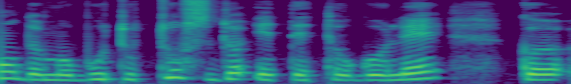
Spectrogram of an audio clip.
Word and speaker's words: Mobutu: originaire de gbado et le nom Mobutu vous vous le prononcez Mobutu mais chez nous en gbandi on nous prononce Mobutu Mobutu veut dire vous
